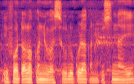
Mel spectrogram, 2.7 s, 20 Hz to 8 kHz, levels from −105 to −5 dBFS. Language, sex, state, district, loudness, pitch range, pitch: Telugu, male, Andhra Pradesh, Sri Satya Sai, -16 LUFS, 100-105 Hz, 100 Hz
